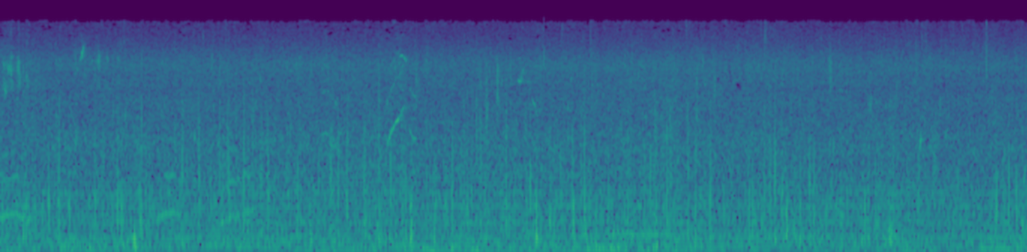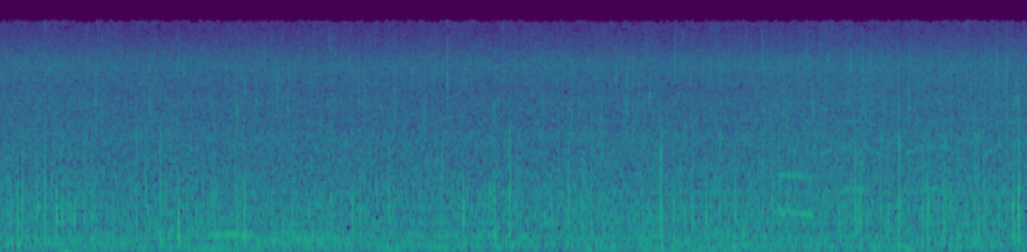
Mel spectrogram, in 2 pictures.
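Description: Steady rain falling on a creek's surface and wet ground, a dense patter of drops. A few faint short chirps sound through it.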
